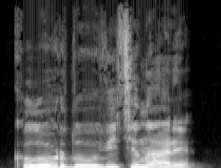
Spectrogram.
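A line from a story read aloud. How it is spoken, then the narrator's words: Uncertain. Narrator (Russian): неуверенно произнес Вильям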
